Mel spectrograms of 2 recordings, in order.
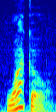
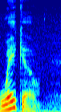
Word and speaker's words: Waco: that's aboard this one notice the manufacturer name is pronounced Wacko and not Waco which I had been mistakenly doing for years the same is true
